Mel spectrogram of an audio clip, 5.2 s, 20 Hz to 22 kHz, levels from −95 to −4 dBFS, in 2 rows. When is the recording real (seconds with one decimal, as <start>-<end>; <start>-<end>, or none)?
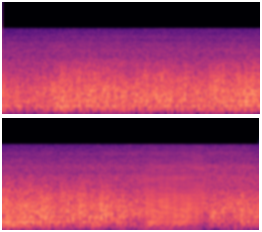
0.0-4.0; 4.6-5.2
